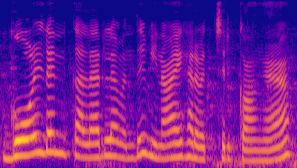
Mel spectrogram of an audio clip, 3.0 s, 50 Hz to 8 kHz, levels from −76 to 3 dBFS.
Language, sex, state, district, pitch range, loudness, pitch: Tamil, female, Tamil Nadu, Namakkal, 215-275 Hz, -18 LUFS, 245 Hz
